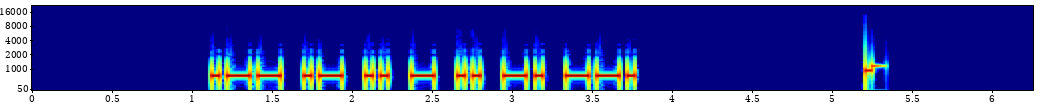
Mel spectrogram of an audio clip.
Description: Morse code, heard as a keyed tone, about 25 wpm, 700 Hz. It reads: WAITING
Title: ING Suffix - Top 100 Words with Base Words 25wpm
